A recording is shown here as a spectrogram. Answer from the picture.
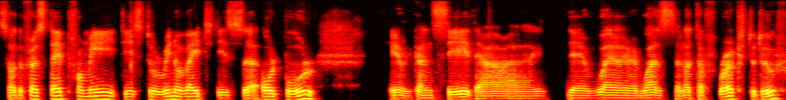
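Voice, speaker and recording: A man with a non-native accent, very deep and low in pitch, at a very slow pace with ordinary pitch variation against a quiet background. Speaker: watsu therapist. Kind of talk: presentation. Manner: halting.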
